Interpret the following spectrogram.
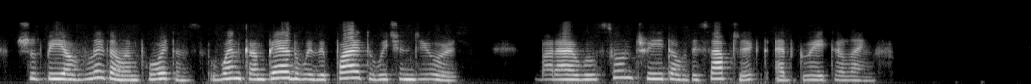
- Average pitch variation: Yes, average, 3.6 semitones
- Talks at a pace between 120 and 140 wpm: Yes, slow, 135 wpm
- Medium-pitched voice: No, high, 230 Hz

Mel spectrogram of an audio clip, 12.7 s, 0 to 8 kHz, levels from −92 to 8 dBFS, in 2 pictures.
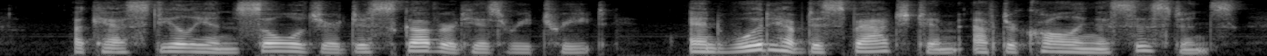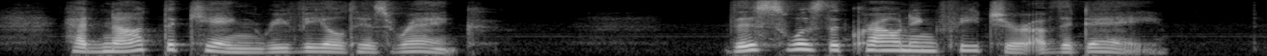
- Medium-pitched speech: Yes, medium, 165 Hz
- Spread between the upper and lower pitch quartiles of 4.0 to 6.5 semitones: Yes, average, 4.5 semitones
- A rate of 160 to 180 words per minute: No, slow, 135 wpm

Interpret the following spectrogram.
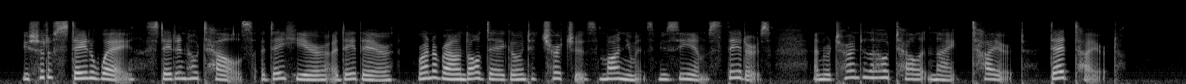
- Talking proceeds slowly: No, average, 170 wpm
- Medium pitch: No, high, 245 Hz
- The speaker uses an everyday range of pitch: Yes, average, 3.1 semitones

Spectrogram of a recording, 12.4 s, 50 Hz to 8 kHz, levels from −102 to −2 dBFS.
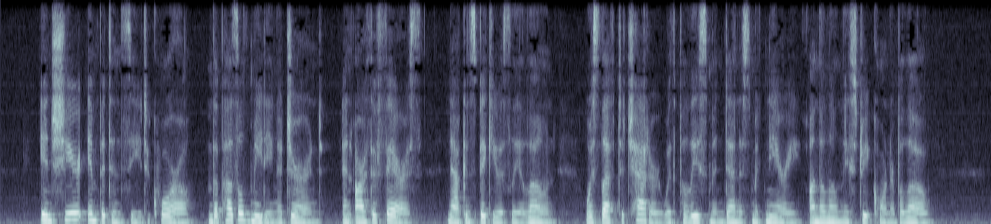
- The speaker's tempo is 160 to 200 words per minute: No, average, 140 wpm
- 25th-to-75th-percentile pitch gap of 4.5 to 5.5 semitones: No, average, 2.9 semitones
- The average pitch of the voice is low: No, medium, 180 Hz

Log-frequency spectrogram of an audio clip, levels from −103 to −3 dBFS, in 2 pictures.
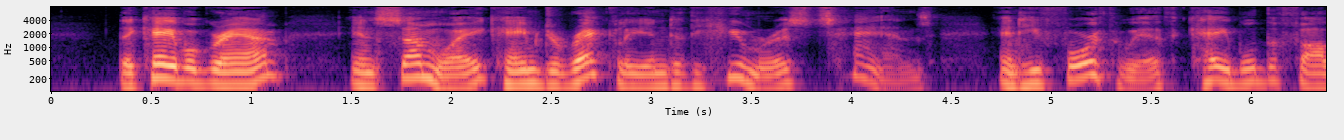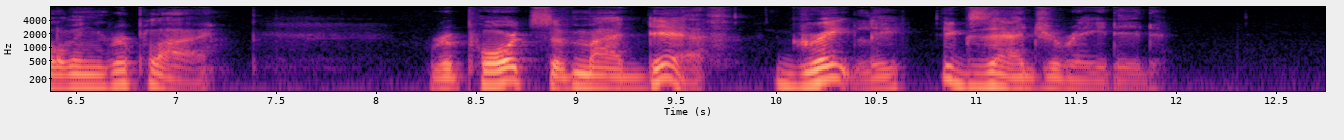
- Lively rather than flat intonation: Yes, wide, 6.1 semitones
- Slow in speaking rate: Yes, slow, 115 wpm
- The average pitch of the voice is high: No, medium, 145 Hz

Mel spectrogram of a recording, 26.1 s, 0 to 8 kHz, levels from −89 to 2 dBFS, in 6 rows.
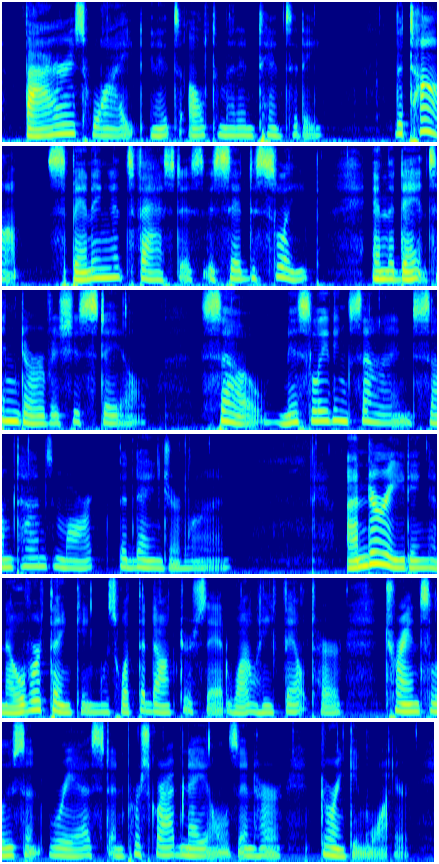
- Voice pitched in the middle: Yes, medium, 160 Hz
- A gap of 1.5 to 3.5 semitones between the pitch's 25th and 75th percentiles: Yes, average, 3.0 semitones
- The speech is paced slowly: Yes, slow, 120 wpm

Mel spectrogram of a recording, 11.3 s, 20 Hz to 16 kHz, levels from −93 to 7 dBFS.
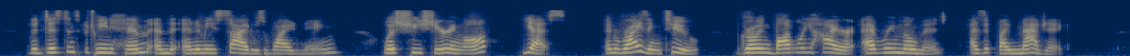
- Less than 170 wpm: Yes, average, 145 wpm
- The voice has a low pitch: No, very high, 250 Hz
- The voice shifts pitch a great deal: No, average, 2.9 semitones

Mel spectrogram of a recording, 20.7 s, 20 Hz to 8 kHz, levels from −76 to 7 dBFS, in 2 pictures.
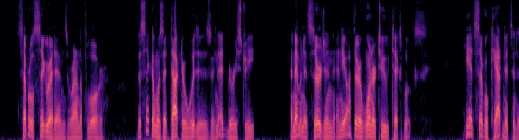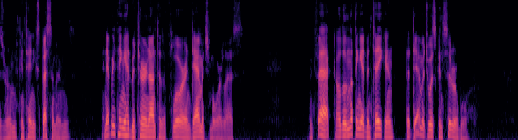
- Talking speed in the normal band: Yes, average, 175 wpm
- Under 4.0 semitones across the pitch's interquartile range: No, average, 4.5 semitones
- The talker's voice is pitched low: Yes, low, 110 Hz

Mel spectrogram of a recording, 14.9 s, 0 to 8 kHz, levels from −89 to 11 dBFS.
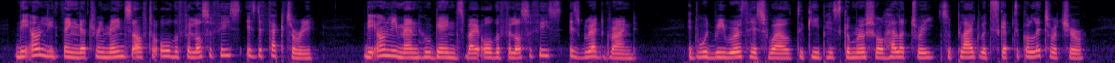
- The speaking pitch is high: Yes, high, 195 Hz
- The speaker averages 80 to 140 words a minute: No, average, 155 wpm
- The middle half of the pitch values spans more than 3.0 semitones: No, narrow, 2.5 semitones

